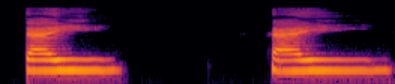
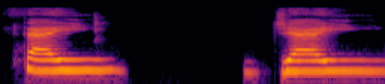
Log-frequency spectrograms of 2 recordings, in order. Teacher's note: It's ta fatha, ta, ta, and then ta should be attached, joined with ya, tay, and it should take 2 counts long. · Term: Leen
